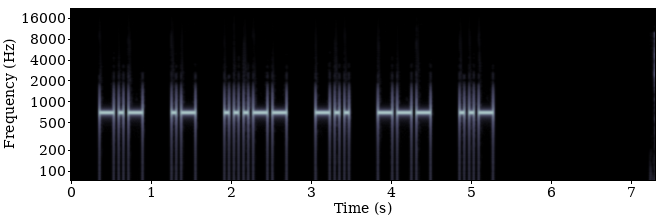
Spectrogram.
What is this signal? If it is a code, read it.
Morse code, heard as a keyed tone, about 20 wpm, spaced as for 14 wpm, 700 Hz. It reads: KA3DOU
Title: 245 Lesson 39g - Letter z - Call Signs 20wpm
